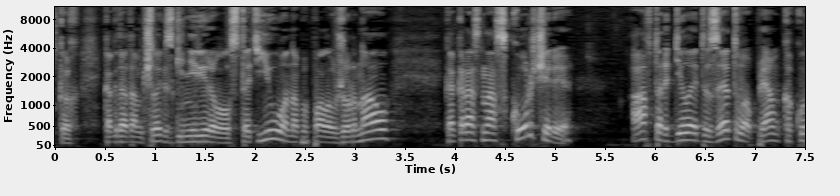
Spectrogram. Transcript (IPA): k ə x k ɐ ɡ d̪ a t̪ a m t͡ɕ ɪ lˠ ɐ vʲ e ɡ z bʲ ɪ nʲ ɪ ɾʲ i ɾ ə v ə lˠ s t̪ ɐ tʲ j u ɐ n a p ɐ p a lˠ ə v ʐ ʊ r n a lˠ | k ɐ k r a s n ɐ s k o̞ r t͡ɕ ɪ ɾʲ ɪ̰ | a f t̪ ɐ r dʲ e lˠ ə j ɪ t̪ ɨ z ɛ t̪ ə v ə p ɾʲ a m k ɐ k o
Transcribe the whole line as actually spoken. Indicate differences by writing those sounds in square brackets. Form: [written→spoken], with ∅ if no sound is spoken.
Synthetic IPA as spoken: k ə x k ɐ ɡ d̪ a t̪ a m t͡ɕ ɪ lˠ ɐ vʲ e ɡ z [bʲ→ɡʲ] ɪ nʲ ɪ ɾʲ i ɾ ə v ə lˠ s t̪ ɐ tʲ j u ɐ n a p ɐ p a lˠ ə v ʐ ʊ r n a lˠ | k ɐ k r a s n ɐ s k o̞ r t͡ɕ ɪ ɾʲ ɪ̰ | a f t̪ [ɐ→ə] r dʲ e lˠ ə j ɪ t̪ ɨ z ɛ t̪ ə v ə p ɾʲ a m k ɐ k o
